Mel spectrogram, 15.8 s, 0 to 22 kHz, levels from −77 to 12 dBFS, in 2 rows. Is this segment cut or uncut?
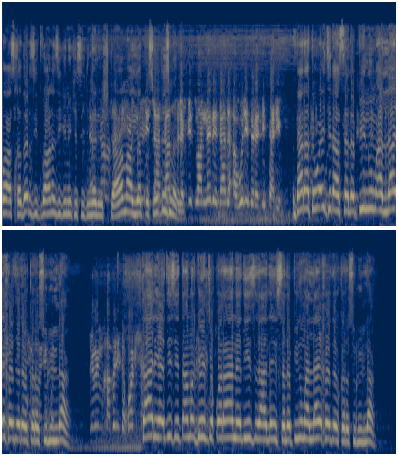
cut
